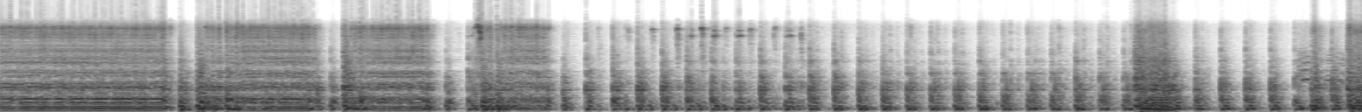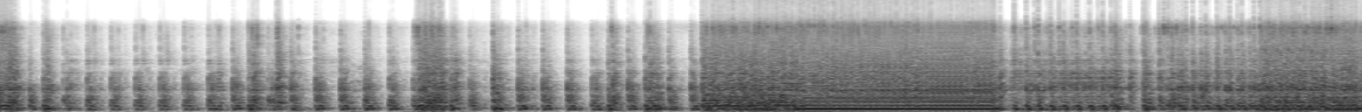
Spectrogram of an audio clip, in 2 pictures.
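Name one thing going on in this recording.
Loud electronic dance music with a fast, pounding beat plays through big loudspeakers.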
